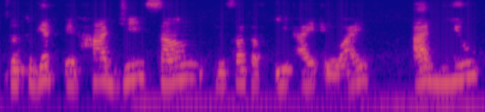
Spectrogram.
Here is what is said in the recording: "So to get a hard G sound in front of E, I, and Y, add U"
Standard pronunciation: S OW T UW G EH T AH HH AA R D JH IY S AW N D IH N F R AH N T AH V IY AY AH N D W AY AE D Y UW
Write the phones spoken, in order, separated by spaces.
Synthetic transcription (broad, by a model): S OW T UW G EH T AH HH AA JH IY S AW N D IH N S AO T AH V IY AY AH N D W AY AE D Y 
